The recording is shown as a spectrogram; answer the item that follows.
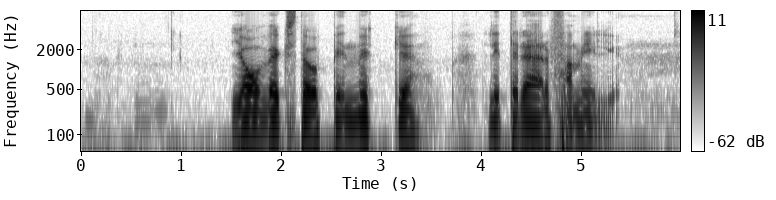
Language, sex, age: Swedish, male, 35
